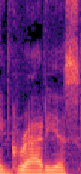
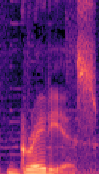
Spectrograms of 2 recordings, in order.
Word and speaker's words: Gradius: Some people say Gradius, others say Gradius.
